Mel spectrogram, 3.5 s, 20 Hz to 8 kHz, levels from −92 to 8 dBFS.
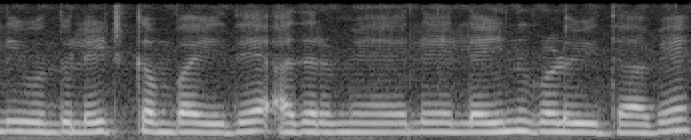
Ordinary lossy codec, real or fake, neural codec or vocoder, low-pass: none; real; none; 7.2 kHz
